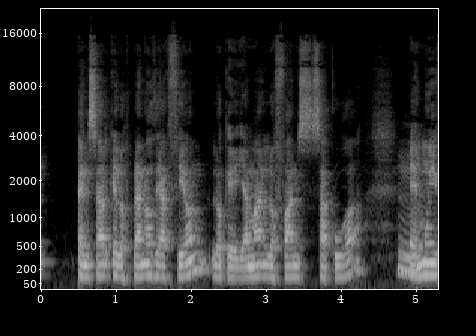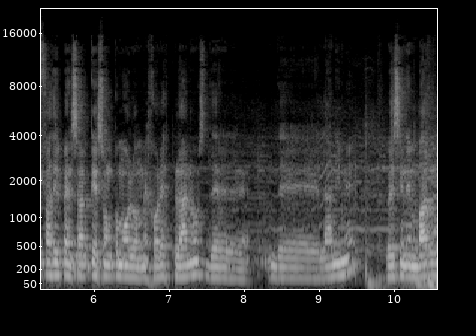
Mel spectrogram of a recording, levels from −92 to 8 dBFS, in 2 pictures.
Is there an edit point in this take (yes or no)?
no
